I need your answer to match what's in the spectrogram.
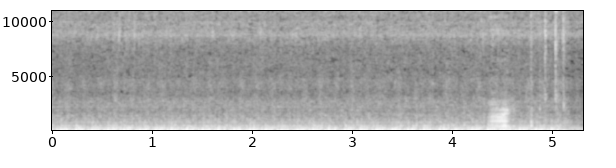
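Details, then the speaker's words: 2005 C6 Corvette V8 with new plugs, coils and wires, during a fuel pressure test at about 50 psi: low, lumpy idle that surges and stumbles, bouncing with throttle, later found to be a broken valve spring. "so I'm gonna try it with the engine on again to hold idle it's jumping all over the place once I gave it a little gas still bouncing and jumping accelerating again holding idle but it's jumping everywhere"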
